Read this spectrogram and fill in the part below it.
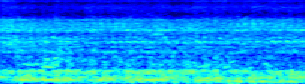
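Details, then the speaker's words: Sharp twin-tub washing machine with a normal timer, spin dryer plugged in and running: steady even whirring rush with no knocks or scraping; spin motor runs smoothly, normal. "Ini colokin pasti langsung muter bagian pengeringnya. Nih. Ini sudah mutar."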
